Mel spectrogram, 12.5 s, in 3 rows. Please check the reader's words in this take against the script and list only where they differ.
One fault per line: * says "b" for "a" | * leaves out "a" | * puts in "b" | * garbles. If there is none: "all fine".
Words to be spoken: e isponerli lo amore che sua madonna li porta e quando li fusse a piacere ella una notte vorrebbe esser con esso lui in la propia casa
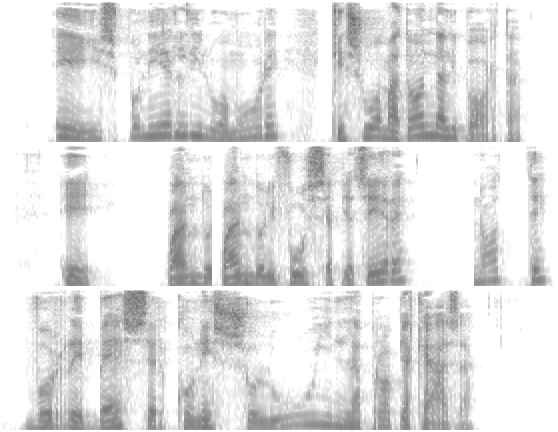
* puts in "quando"
* leaves out "ella una"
